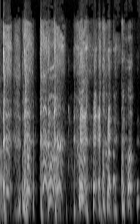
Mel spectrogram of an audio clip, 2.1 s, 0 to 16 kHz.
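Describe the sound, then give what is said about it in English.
Several people cough and clear their throats in quick succession, a dense burst of rough, hacking coughs with brief gaps between clusters. “Can we make the remaining 15 minutes just us coughing the whole time?”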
